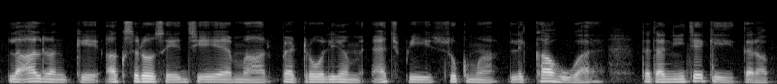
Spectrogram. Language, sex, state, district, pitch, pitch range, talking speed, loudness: Hindi, male, Chhattisgarh, Sukma, 120 Hz, 110-125 Hz, 140 wpm, -19 LUFS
